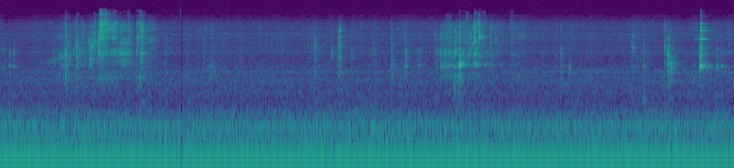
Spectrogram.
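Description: Lemon halves being pressed in a handheld hinged lemon squeezer over a small bowl: brief squishes and clicks come a few times, about two seconds in, around nine seconds, and near the end. Under them runs a steady low hum.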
